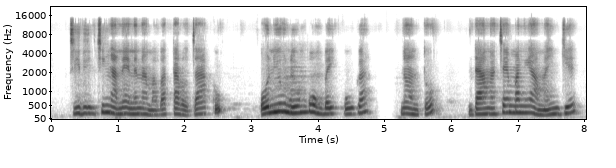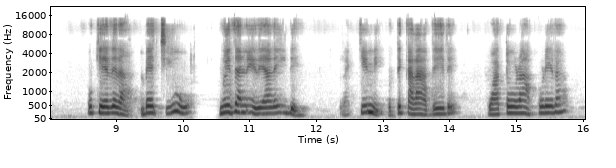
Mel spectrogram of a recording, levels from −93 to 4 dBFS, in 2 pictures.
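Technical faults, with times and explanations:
Throughout, Bluetooth SBC compression: the speech has a plainly audible gritty, grainy edge, and nothing is heard above 16.5 kHz. The likely cause is SBC coding at a rate that fits about 96 kbps, which starves the top sub-bands of bits and coarsely quantises the rest.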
